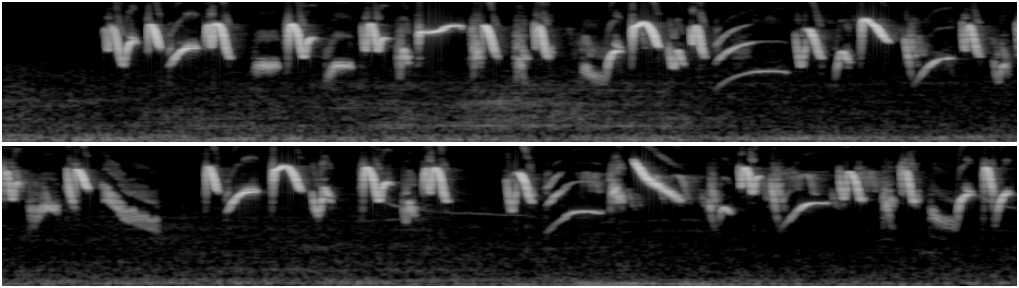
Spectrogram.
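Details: Sanger (yellow-fronted canary) singing in the long rolling ngerol style, used as a lure to spur other birds to sing; rapid high-pitched chain of sweet whistled and slurred notes, pouring on almost without pause through the whole stretch.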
